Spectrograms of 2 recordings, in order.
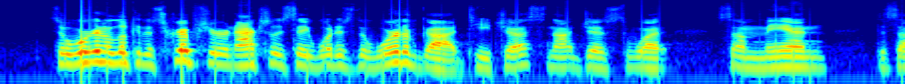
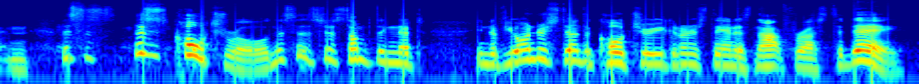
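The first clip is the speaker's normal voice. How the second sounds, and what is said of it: Put-on British accent. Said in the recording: “I'm trying to use my British accent ... They have some kind of British accent.”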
